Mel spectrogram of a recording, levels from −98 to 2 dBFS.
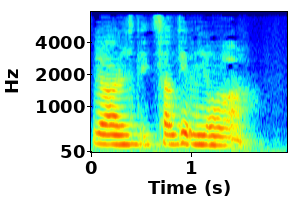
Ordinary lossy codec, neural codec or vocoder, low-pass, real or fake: MP3, 32 kbps; codec, 16 kHz, 1 kbps, FunCodec, trained on Chinese and English, 50 frames a second; 7.2 kHz; fake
